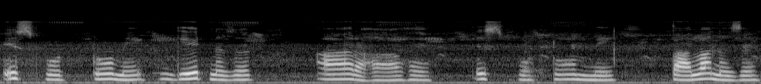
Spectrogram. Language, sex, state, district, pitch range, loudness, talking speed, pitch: Hindi, female, Madhya Pradesh, Umaria, 205-240 Hz, -18 LUFS, 100 wpm, 220 Hz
